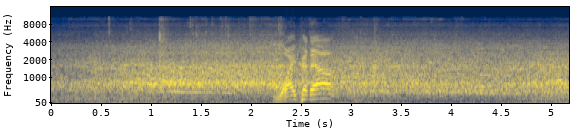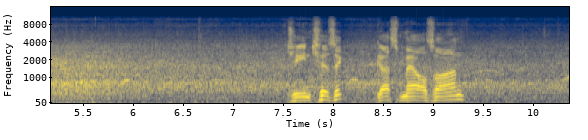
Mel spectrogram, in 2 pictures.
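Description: A man announces a penalty through a loudspeaker, echoing across the stadium.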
